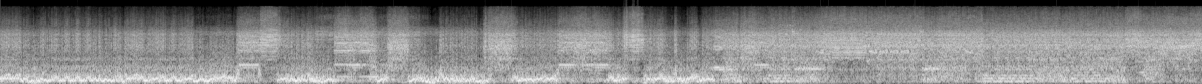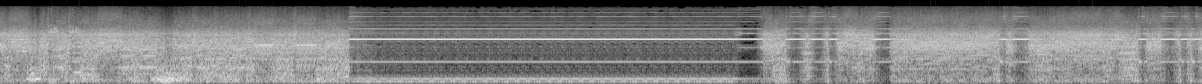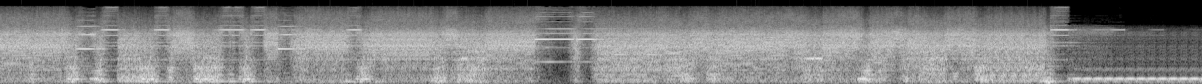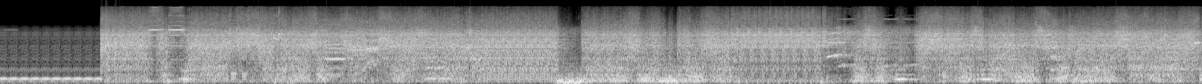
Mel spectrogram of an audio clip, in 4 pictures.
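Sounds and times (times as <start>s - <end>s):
buzzing drone: 0.0s - 48.0s
dense static: 0.0s - 48.0s
harsh digital noise music: 0.0s - 48.0s
high beeps: 3.3s - 4.0s, 5.6s - 6.3s, 15.4s - 21.1s, 21.9s - 22.5s, 23.2s - 27.8s, 28.6s - 30.1s, 32.0s - 32.4s, 34.4s - 38.1s, 39.2s - 39.7s.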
